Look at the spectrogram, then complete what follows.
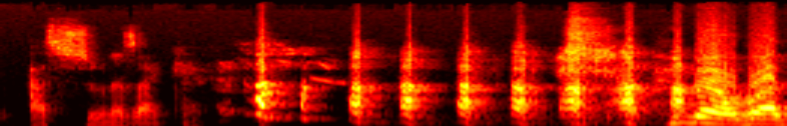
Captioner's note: both laugh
